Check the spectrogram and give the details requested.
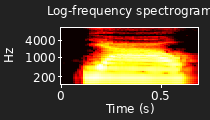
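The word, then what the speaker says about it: ยาว: Yô ย ั ก ษ ์ is a low-class consonant to start the syllable, and wô แ ห ว น at the end makes it a live syllable, so it's also mid-tone. Yào.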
